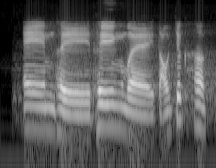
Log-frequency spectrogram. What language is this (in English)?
Vietnamese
